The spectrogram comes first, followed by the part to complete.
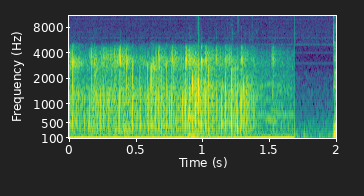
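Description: A long fart sound effect played back, cutting off suddenly near the end.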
